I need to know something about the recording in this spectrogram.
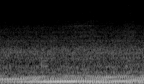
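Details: VW CrossFox wheel hub spinning free with the half shaft disconnected: a low, steady droning rumble from a badly worn wheel bearing with visible play. The hub and bearing were removed for replacement.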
